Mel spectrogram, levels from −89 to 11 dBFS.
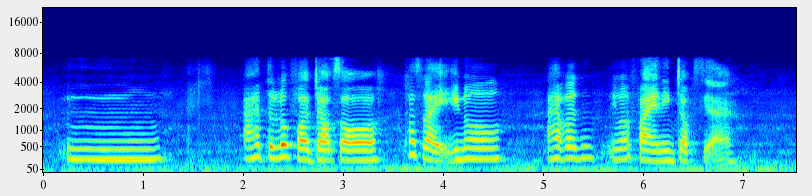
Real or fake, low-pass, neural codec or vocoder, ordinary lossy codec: fake; 7.2 kHz; codec, 24 kHz, 1.2 kbps, DualCodec; AAC, 48 kbps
